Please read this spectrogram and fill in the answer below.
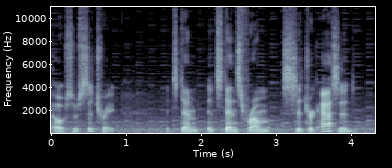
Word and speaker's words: citrate: 3 bits from Science Nerd, who says, "Me being me, I have to let you know the word citrate is actually pronounced with a short I. Oh, so citrate.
